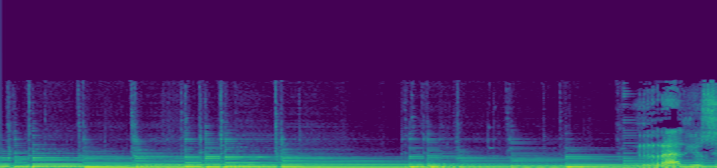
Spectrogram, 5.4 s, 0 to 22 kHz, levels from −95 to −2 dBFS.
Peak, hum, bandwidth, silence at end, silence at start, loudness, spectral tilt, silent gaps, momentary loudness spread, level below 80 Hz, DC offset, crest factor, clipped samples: -6 dBFS; none; 11 kHz; 0 s; 0 s; -22 LUFS; -7.5 dB/octave; none; 7 LU; -48 dBFS; under 0.1%; 14 dB; under 0.1%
